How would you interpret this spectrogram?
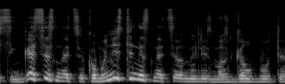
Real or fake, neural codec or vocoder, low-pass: fake; autoencoder, 48 kHz, 128 numbers a frame, DAC-VAE, trained on Japanese speech; 14.4 kHz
